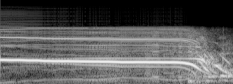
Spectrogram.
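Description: A loud, sustained high electronic tone over the PA system, held steady on one pitch and then sliding down in pitch at the very end.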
